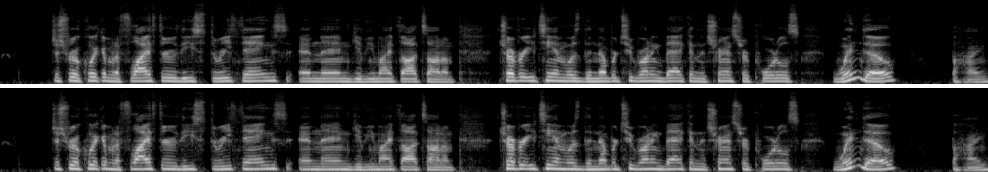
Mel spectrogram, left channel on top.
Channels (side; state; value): both; normal; correlation 0.54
